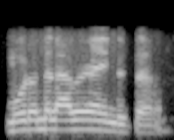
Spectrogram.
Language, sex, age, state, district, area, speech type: Telugu, male, 18-30, Telangana, Mancherial, rural, conversation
